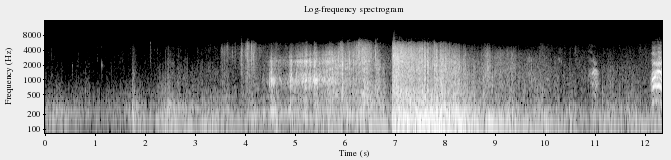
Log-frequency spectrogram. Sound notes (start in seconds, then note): 5.3 wind rustling; 6.8 bomb exploding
